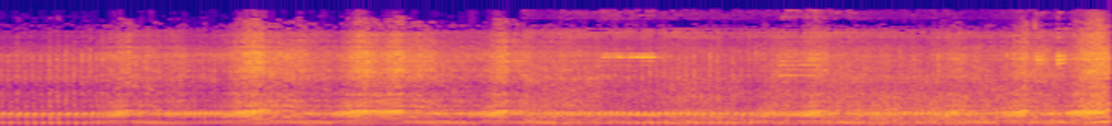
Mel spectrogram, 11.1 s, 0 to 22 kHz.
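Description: Husqvarna Vitpilen 250's single-cylinder engine heard from on board while riding at low speed, its revs rising and falling a few times with the throttle.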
